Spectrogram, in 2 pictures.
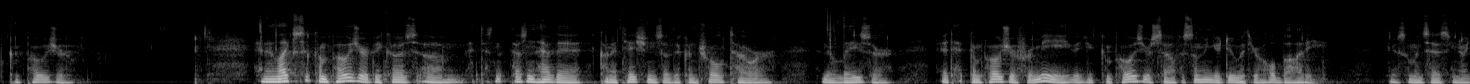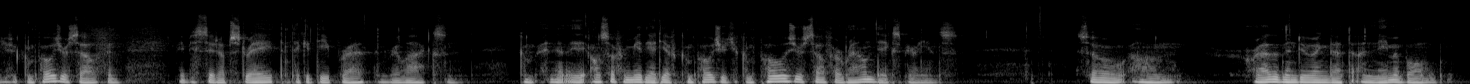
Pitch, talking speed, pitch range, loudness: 105 Hz, 170 wpm, 95-110 Hz, -27 LUFS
